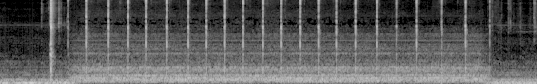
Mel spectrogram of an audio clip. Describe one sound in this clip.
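A hand-held paper punch clicks repeatedly at a steady, quick pace.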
